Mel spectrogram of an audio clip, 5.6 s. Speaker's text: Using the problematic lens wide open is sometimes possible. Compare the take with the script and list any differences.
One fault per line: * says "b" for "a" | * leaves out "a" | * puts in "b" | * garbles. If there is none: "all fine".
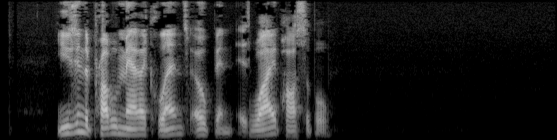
* leaves out "wide"
* says "wide" for "sometimes"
